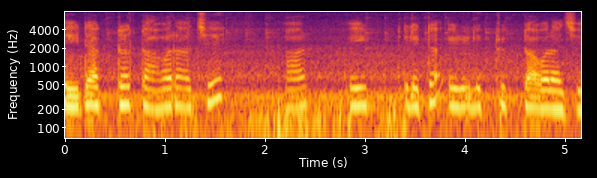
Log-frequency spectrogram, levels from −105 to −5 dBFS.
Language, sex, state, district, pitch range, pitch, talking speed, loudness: Bengali, female, West Bengal, Malda, 205-235 Hz, 220 Hz, 130 wpm, -16 LUFS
